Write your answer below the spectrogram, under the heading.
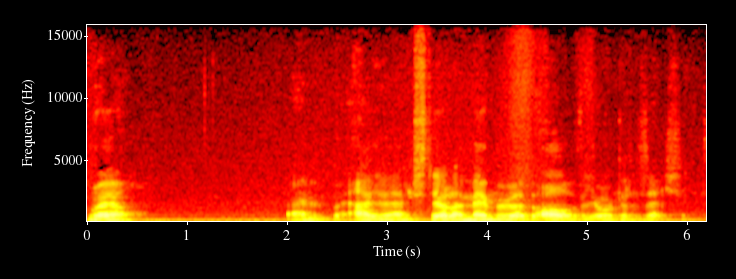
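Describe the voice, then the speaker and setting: With an Appalachian accent, a man with a very deep, low pitch speaks very slowly with long, frequent pauses and fairly even intonation, amid noticeable background noise and audible room echo. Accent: Appalachian American. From West Virginia, Clarksburg. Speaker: war veteran. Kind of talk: oral history interview.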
